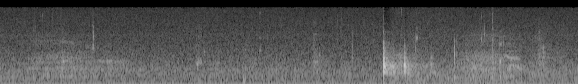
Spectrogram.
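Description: Someone quietly takes a sip of water, a sharp click followed by a few soft swallowing and handling noises over a faint steady hum, with no talking.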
